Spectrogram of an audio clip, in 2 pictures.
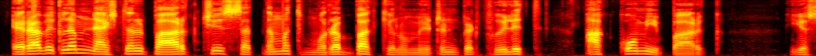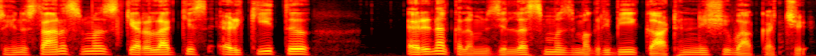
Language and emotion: Kashmiri, neutral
